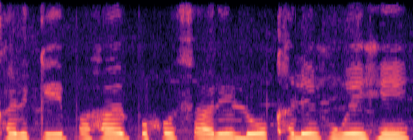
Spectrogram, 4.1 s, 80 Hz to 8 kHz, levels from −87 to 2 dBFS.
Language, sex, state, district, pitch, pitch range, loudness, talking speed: Hindi, female, Madhya Pradesh, Bhopal, 255 Hz, 250-255 Hz, -14 LUFS, 130 wpm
